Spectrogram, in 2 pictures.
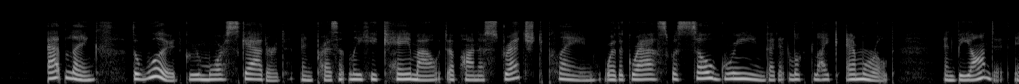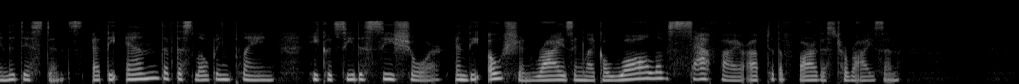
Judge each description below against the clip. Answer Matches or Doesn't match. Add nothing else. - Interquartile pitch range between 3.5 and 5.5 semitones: Doesn't match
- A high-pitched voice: Matches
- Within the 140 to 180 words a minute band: Matches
